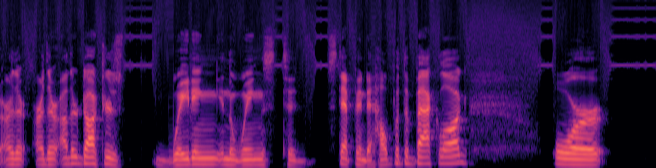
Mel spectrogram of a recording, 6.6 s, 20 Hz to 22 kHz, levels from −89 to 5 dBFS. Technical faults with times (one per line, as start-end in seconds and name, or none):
0.00-6.57 converter idle tones
1.71-1.74 repeated buffer
3.74-3.76 repeated buffer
